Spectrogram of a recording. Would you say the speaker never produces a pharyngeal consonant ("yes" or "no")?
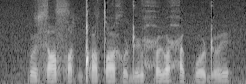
no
